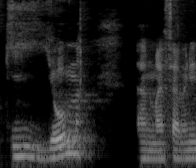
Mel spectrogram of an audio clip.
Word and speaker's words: Guillaume: That's a French name that's pronounced Guillaume, and my family name is, much easier.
